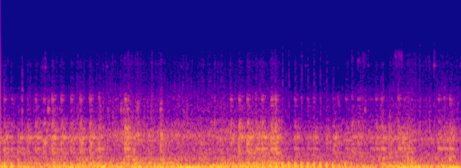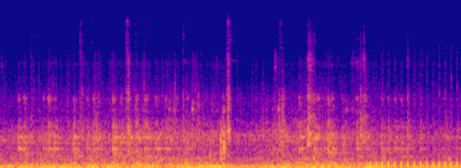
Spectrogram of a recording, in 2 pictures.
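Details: Mechanical clunking related to rotation that shakes the car, occurring on very steep high-traction climbs taken slowly under high load with front suspension drooped, never in everyday driving or hard acceleration; heavy low engine drone with irregular deep clunks, driveline knock of unknown origin.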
